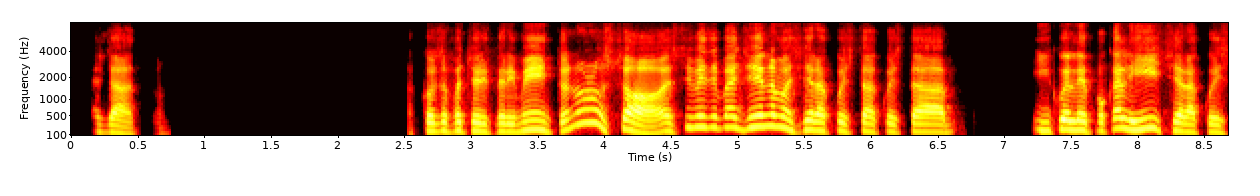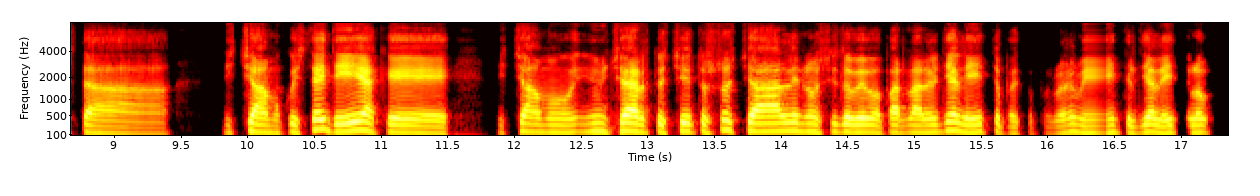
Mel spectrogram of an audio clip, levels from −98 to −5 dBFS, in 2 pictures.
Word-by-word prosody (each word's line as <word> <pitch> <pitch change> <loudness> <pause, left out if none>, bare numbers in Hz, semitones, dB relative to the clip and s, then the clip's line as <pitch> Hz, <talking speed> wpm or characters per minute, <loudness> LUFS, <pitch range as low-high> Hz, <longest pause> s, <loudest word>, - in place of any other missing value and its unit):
Esatto. 120 -7 -5 1.8
A - - -27
cosa 170 +1 0
faccio 175 0 -1
riferimento? 160 +2 +1
Non 315 +8 -2
lo 315 - 0
so, 190 - +5
e 165 - +1
si 235 +8 -10
vedeva 240 0 -1
a - - -1
Genova 245 +1 +2
c’era 180 -2 +1
questa 165 -2 -3
questa 150 -1 -1 0.6
in 175 -2 -5
quell’epoca 185 0 +2
lì 210 0 +2
c’era 170 -6 +1
questa 125 -5 -5 0.4
diciamo, 135 0 -1
questa 155 +6 -2
idea 175 -1 +5
che 135 - 0 0.3
diciamo, 145 -1 -4
in 150 +2 -10
un 165 -3 -5
certo 160 -4 +4
ceto 165 -2 -3
sociale 170 -3 +2
non 155 -2 -4
si 155 - -11
doveva 145 -2 +2
parlare 140 0 -1
il 145 - -7
dialetto, 150 -5 0
perché 120 0 -15
probabilmente 130 +2 -7
il - - -8
dialetto 140 -2 -1
lo 140 0 -3
155 Hz, 145 wpm, -23 LUFS, 140-175 Hz, 1.8 s, so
